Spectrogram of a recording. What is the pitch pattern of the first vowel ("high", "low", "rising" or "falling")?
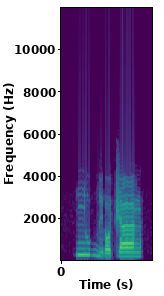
high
